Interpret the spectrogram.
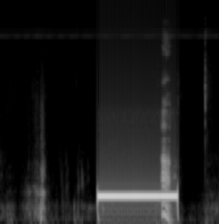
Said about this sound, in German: Donnerwetter, jetzt muss er nur noch rangehen.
